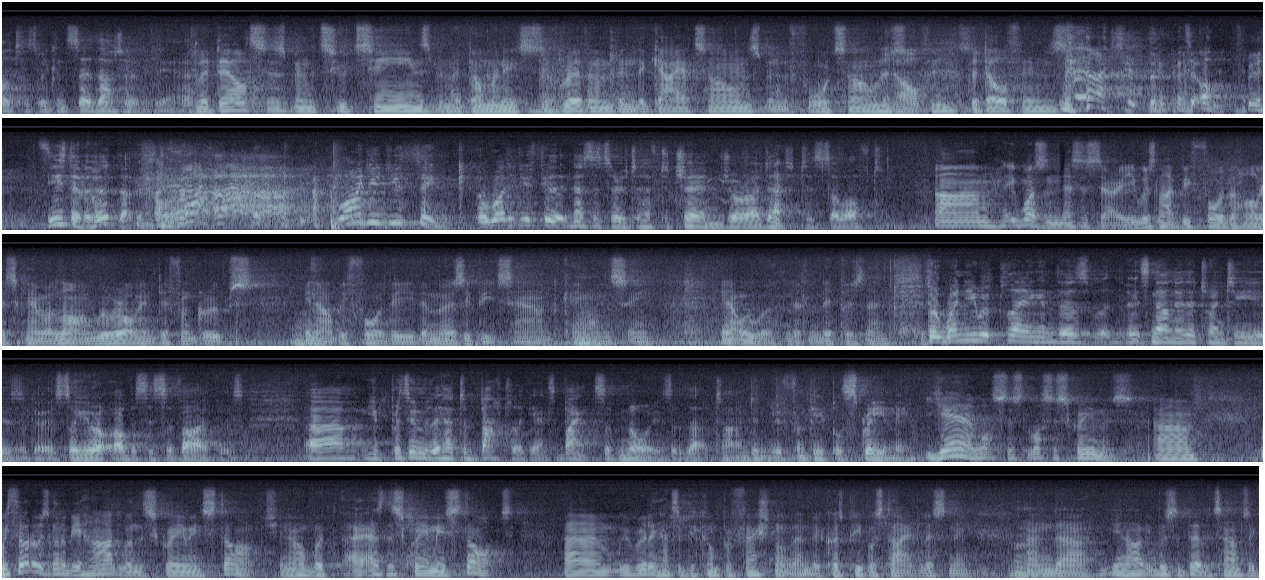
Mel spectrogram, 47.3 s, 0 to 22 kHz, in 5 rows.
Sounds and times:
Speech: 0:00.0 - 0:10.8, 0:11.8 - 0:47.2.

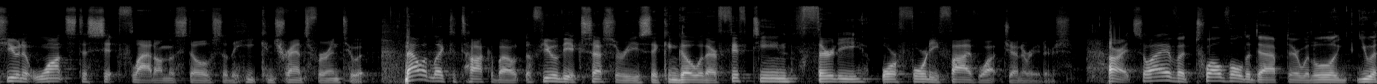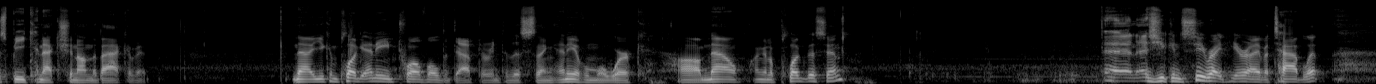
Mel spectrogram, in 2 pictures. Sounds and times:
Speech: 0:00.0 - 0:15.3, 0:16.7 - 0:22.3, 0:24.8 - 0:27.0.

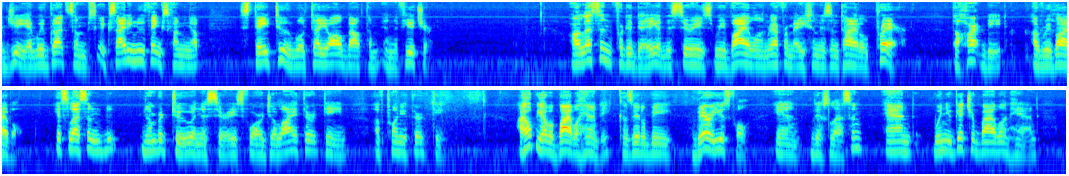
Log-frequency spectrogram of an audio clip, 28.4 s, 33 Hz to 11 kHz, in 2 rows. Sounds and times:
Speech: 0:00.0 - 0:05.8, 0:07.6 - 0:12.1, 0:12.7 - 0:20.2, 0:21.1 - 0:28.1.

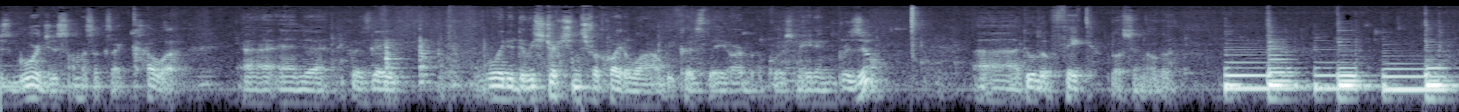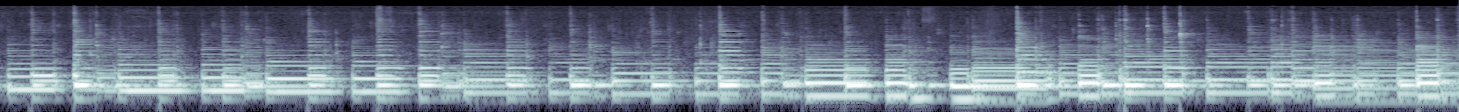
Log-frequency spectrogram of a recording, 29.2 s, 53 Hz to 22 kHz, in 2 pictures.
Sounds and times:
Speech: 0:00.0 - 0:04.0, 0:04.8 - 0:08.9, 0:09.7 - 0:11.8
Acoustic guitar: 0:11.9 - 0:29.1.

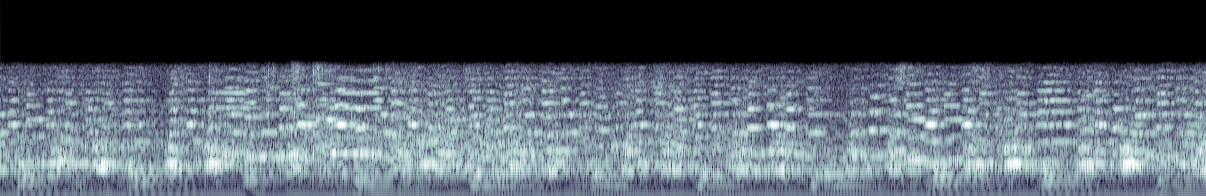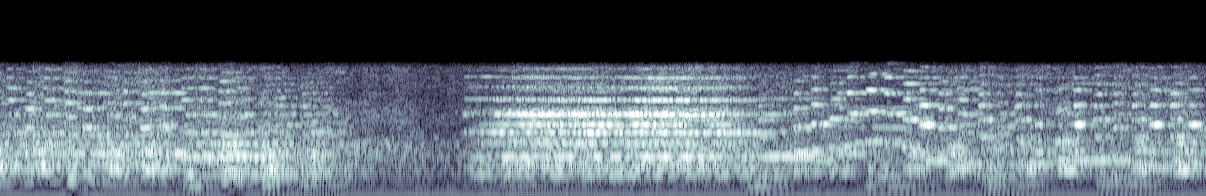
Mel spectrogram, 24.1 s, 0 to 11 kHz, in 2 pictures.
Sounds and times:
Trumpet: 0:00.0 - 0:15.7, 0:16.7 - 0:24.1
Inside, large room or hall: 0:00.0 - 0:24.1.

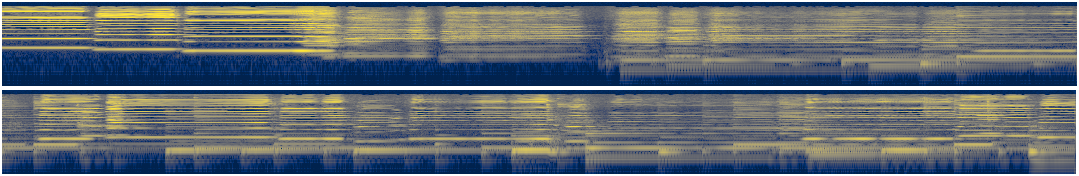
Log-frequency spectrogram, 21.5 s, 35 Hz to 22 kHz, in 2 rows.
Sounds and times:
Acoustic guitar: 0:00.0 - 0:21.4.

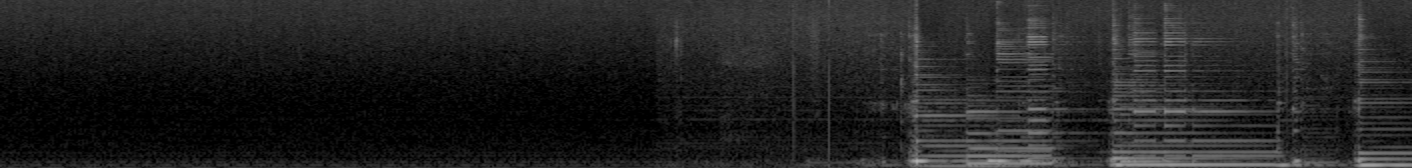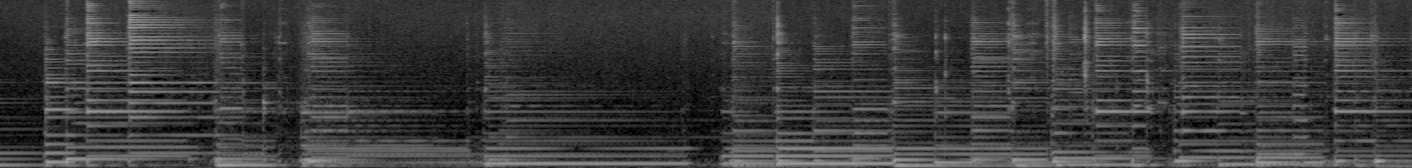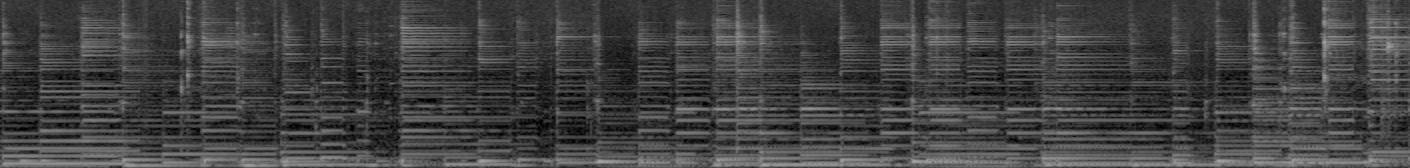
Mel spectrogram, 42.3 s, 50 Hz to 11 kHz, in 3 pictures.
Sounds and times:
Acoustic guitar: 0:06.6 - 0:42.3
Electric guitar: 0:07.9 - 0:42.3.

